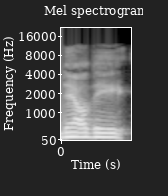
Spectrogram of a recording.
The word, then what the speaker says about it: Dowdy: I used to introduce him as Howard Dowdy, and Dowdy rhymes with Mouthy.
